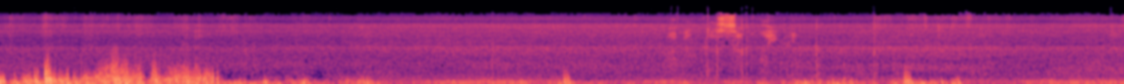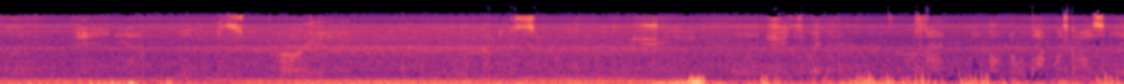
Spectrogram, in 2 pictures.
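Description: A young boy talks close to the microphone.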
